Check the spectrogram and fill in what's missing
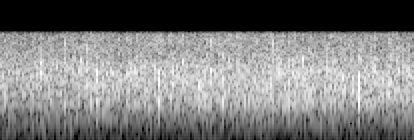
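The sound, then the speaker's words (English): Steady applause from a crowd welcoming a brand new youth pastor, dense overlapping claps at a fairly even level, with no voices breaking through. “Go ahead and give him a round of applause.”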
